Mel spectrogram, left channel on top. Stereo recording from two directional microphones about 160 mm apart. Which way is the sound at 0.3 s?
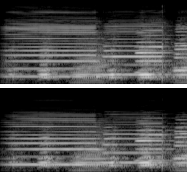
35° right (ahead or behind).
